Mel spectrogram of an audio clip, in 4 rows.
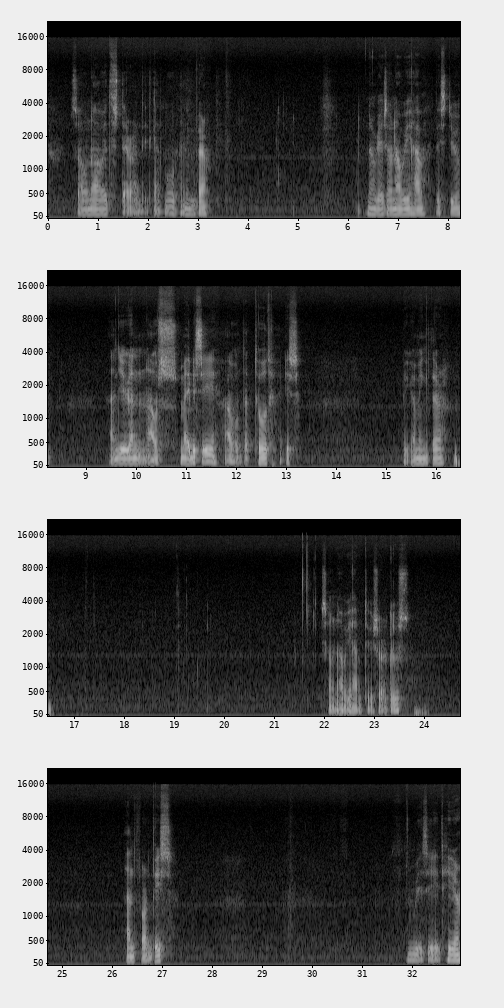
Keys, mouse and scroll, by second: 0.8 Escape, 1.6 click, 3.1-3.4 scroll up 1, 3.9-4.2 scroll down 1, 7.8 c, 9.6 click, 11.8 Escape, 12.7 click, 12.9 x, 13.9 click, 14.9 c, 15.6 click, 17.9 Escape, 18.3 click, 28.3-29.0 scroll up 1, 30.6-31.4 scroll down 1.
